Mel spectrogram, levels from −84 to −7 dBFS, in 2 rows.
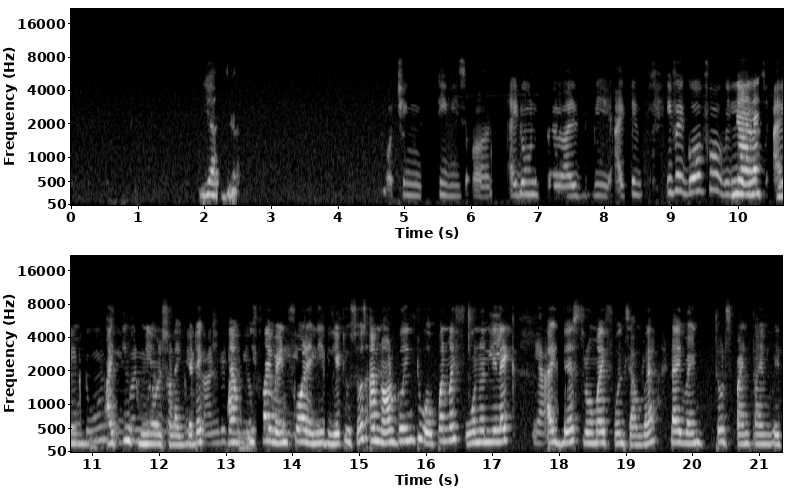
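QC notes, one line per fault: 5.09–6.01 s and 6.88–9.59 s, background gated by the echo canceller: the room tone under the sound falls away abruptly, by about 39 dB in the first run and about 40 dB in the second, for roughly half a second and roughly a second and a half in total, then returns when the canceller releases.
9.87–14.57 s and 17.99–18.14 s, speech suppressed in double talk: the talker's voice itself dips by around 20 dB across about two seconds of the longer stretch and briefly at 18.0 s. The likely cause is the canceller failing to separate the near talker from the far end speaking at the same time. The difference from gating is that the voice is lost, not just the background.
11.82–12.41 s and 13.99–14.5 s, echo leak: a faint delayed copy of the voice trails the original by 270 ms, about 30 dB down, inside the double-talk stretch. It is likely loudspeaker pickup that the canceller did not fully remove. 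A fixed 270 ms offset gives a distinct repeat rather than the smooth decay of room reverberation, and the whole call band, including this echo, stops at 8 kHz.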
